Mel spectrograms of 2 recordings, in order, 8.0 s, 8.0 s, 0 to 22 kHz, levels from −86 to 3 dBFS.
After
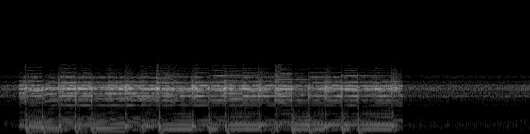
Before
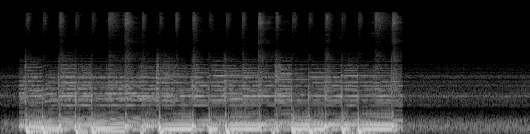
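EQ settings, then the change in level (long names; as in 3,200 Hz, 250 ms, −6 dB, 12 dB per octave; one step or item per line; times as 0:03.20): resonant band-pass 1,600 Hz, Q 16
+9.0 dB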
